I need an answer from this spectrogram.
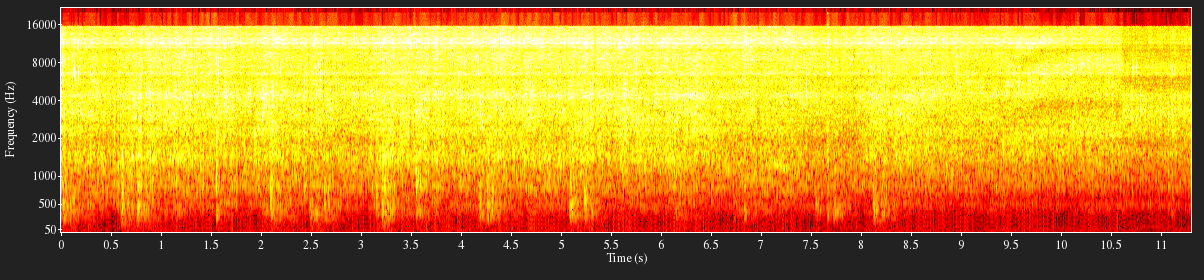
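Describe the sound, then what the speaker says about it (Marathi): Ginger garlic paste fries in a hot pan for a ridge gourd and moong dal bhaji, a loud continuous sizzle with repeated spoon scrapes of stirring, close by and without speech. "आणि याला पण आपण छान असं मिक्स करून घेऊया."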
